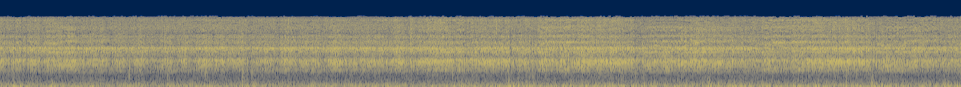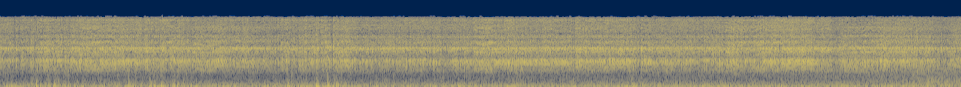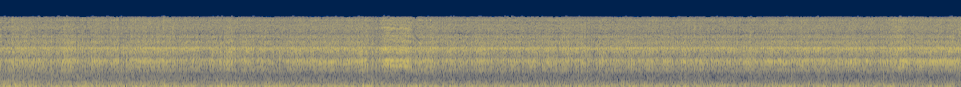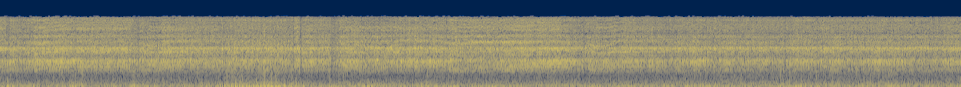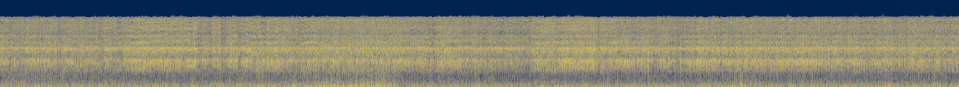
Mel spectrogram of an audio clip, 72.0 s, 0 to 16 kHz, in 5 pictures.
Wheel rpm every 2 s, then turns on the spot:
230, 230, 230, 230, 220, 210, 220, 230, 230, 230, 230, 230, 230, 220, 230, 230, 230, 230, 230, 230, 230, 230, 230, 230, 220, 220, 220, 230, 230, 230, 230, 240, 240, 230, 230, 230.
none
